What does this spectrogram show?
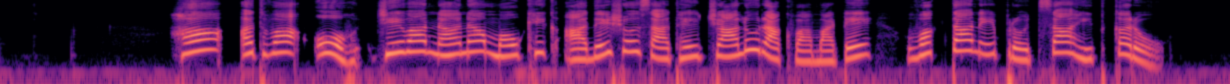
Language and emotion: Gujarati, neutral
